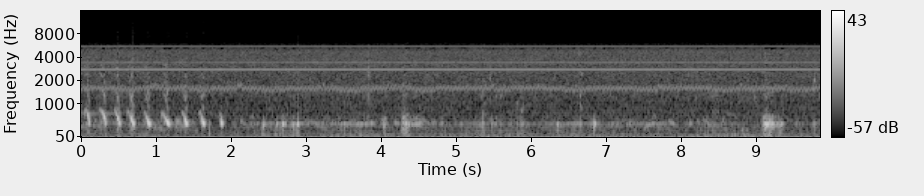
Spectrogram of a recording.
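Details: Dolphin, excited by a female diver, produces a quick run of about a dozen short, falling pulsed calls, then a sustained low tone with scattered clicks and knocks, over a steady electronic hum.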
